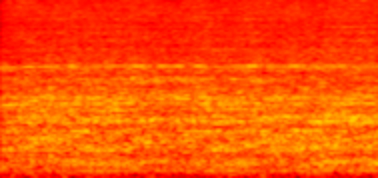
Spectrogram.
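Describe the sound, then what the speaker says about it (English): A hair dryer blowing steadily to dry a fresh watercolour painting, a loud, constant whooshing roar close to the microphone with no pauses. "What I'm going to do next is dry that."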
